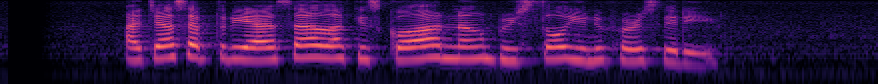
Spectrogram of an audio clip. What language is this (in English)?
Javanese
